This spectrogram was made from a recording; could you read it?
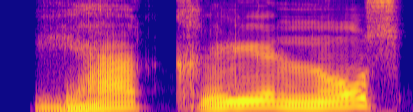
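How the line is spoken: Grumble. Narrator (Russian): проворчал Роншероль

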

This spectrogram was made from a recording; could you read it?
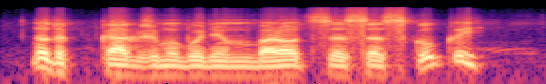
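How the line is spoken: Cheerful question. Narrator (Russian): Весело спросил Володя

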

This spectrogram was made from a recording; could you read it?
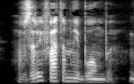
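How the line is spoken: Sad. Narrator (Russian): грустно сказал Пнин

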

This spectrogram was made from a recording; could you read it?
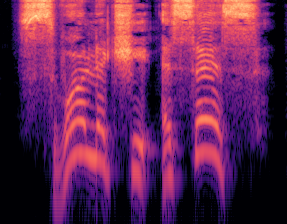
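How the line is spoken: Ringing indignant shout. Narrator (Russian): звонким, негодующим голосом закричала она на немцев

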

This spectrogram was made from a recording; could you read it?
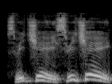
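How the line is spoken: Shouting. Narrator (Russian): крикнул

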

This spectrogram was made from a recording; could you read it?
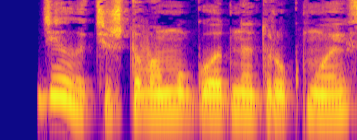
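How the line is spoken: Sad. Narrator (Russian): сказала Нанона печально

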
